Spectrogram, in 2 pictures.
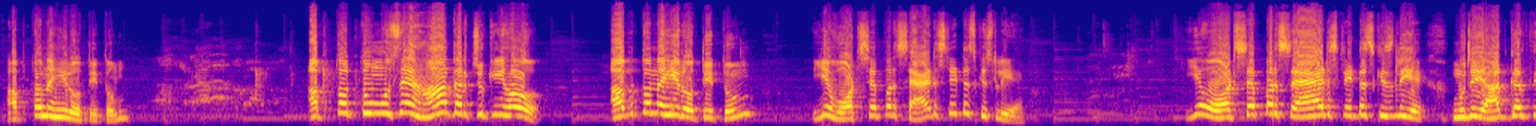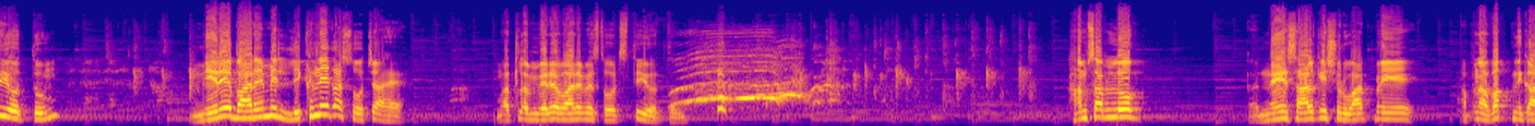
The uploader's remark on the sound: This was my live performance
